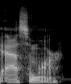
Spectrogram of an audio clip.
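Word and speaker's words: Aasimar: Is it Asimar or Asimar? – I say Asimar.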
